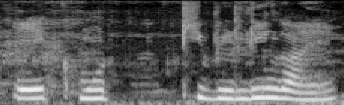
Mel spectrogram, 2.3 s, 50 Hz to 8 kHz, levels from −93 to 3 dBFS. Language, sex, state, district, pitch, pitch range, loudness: Marathi, female, Maharashtra, Washim, 240 Hz, 230-255 Hz, -12 LUFS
